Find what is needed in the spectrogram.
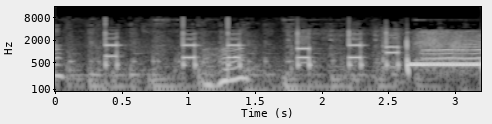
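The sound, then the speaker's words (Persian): Touch-tone keypad beeps sound as a telephone number is dialled, a quick, uneven run of short electronic tones, then a steady continuous tone takes over. “بذاری من شمارش رو بگیرم”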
